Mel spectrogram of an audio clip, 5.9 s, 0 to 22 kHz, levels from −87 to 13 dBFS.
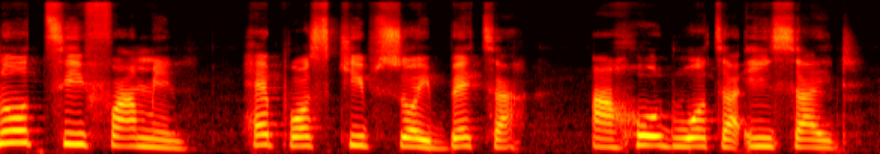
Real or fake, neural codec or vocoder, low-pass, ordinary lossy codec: fake; autoencoder, 48 kHz, 128 numbers a frame, DAC-VAE, trained on Japanese speech; none; none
